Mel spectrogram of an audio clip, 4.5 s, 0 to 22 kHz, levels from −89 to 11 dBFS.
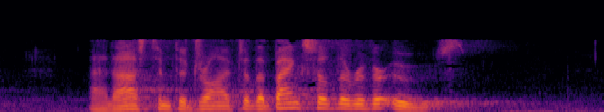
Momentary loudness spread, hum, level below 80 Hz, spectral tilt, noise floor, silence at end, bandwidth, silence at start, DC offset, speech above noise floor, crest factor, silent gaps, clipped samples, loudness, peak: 14 LU; none; -60 dBFS; -5.5 dB/octave; -60 dBFS; 1 s; 5.2 kHz; 0.7 s; under 0.1%; 34 dB; 18 dB; none; under 0.1%; -26 LUFS; -10 dBFS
